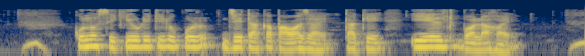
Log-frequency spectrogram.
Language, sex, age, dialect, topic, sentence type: Bengali, male, 18-24, Standard Colloquial, banking, statement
